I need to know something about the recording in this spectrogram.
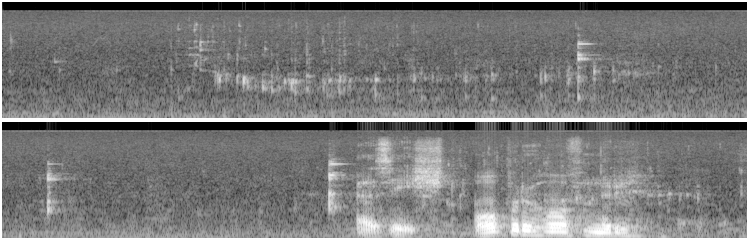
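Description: Liquid glugs as it is poured from a bottle into a glass.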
